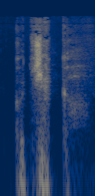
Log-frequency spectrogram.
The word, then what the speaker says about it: Kochetkov: Kochetkov. – Because we said it enough yesterday. – I said it so. I bought 4 different ways. Kochetkov.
